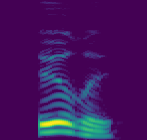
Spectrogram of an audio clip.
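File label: "heureux", French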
